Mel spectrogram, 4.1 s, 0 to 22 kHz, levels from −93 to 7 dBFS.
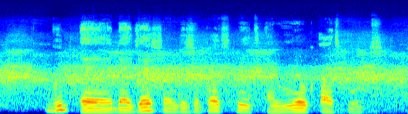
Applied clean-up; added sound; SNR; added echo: none; Crow; 6 dB; none.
